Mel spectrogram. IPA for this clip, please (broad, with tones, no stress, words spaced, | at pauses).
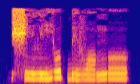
ʃi˨li˨ jo˦ ɓɪ˨βɔ˨ŋo˦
